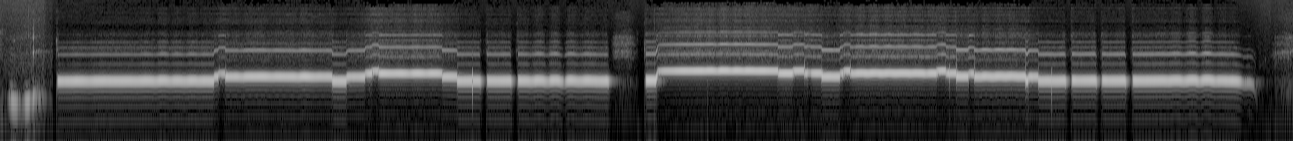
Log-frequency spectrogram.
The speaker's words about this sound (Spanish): Por ejemplo, tengo una ocarina que voy a tocar ahorita, es una ocarina en forma de paloma muy pequeñita que emite un sonido muy dulce.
